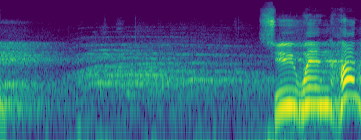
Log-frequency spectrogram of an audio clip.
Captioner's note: audience cheering and applauding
